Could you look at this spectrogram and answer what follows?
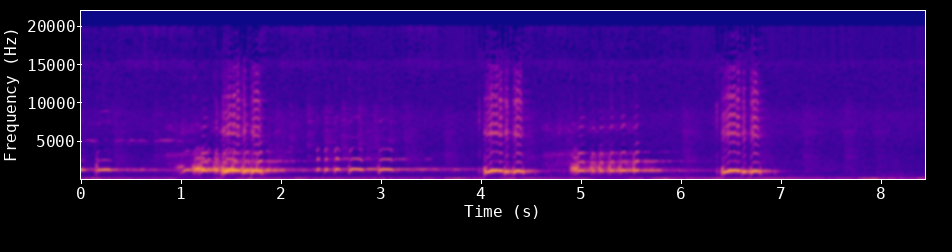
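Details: Local zebra dove with a big voice, played to draw other doves into song. Bursts of rapid, rolling coos repeat roughly every one to two seconds over a faint continuous tone and low hum.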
